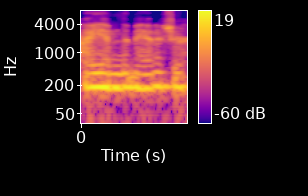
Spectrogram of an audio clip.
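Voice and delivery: hushed whisper under the breath. Telling a story, the speaker recalls whispering to someone up close: retelling a whisper. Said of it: "and I whispered".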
